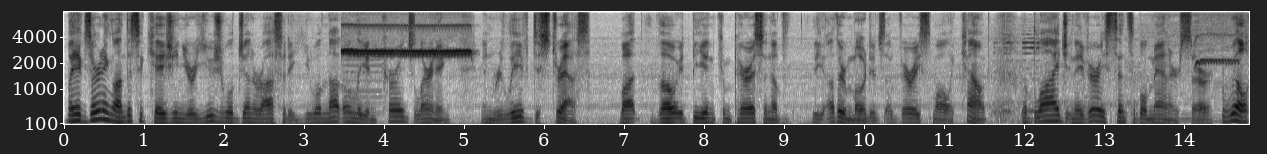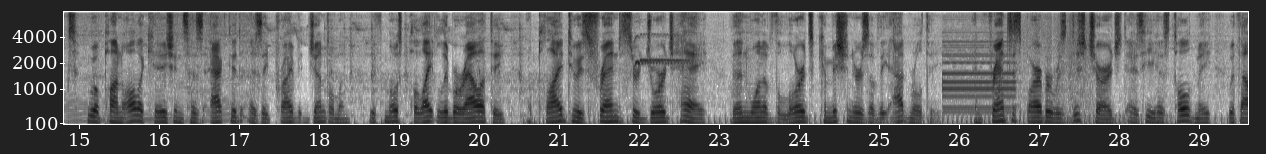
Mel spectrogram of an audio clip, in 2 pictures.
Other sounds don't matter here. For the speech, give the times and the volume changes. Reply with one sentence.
The speech can be heard from 0.0 to 29.5 s, at a steady volume.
